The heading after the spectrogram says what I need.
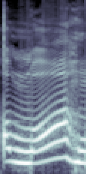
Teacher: अल्लाहहु में लफ्ज़ जलाला के लाम को पुर यानी मोटा अदा किया जाएगा। क्योंकि अल्लाह के लाम से पहले जो हुफ ऐन है उसके ऊपर ज़बर है।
